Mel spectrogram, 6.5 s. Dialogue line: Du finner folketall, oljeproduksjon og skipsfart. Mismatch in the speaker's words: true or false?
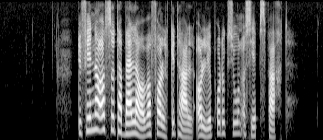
true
